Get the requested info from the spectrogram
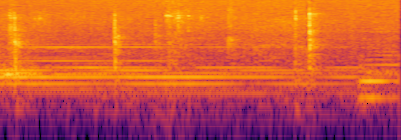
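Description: Piano music played back from a video: held notes of a slow piano piece ring and fade, with a new note near the end. A few sharp ticks sound over them.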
